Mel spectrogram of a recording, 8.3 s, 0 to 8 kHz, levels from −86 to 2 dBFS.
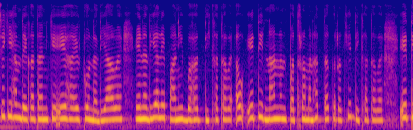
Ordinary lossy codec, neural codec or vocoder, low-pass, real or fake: none; none; 7.2 kHz; real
